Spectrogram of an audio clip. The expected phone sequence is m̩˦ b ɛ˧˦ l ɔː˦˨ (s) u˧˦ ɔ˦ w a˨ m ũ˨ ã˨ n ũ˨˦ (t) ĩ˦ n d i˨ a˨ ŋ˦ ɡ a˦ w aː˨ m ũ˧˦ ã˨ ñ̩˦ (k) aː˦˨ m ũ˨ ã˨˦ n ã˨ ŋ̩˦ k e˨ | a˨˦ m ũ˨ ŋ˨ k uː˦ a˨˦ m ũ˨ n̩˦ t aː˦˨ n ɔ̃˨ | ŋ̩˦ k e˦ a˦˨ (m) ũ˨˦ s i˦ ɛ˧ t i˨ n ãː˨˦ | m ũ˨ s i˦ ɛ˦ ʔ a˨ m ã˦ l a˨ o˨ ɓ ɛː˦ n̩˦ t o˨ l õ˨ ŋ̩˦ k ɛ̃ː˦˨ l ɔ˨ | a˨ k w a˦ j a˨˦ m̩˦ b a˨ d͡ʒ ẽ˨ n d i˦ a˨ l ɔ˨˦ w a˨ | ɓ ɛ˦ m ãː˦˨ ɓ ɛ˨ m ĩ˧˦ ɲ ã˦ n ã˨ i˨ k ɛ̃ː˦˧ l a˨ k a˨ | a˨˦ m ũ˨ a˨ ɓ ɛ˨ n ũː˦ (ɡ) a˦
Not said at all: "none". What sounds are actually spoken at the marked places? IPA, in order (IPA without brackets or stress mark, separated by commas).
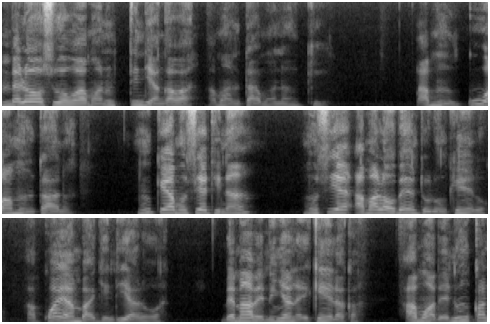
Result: s, t, t, m, k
